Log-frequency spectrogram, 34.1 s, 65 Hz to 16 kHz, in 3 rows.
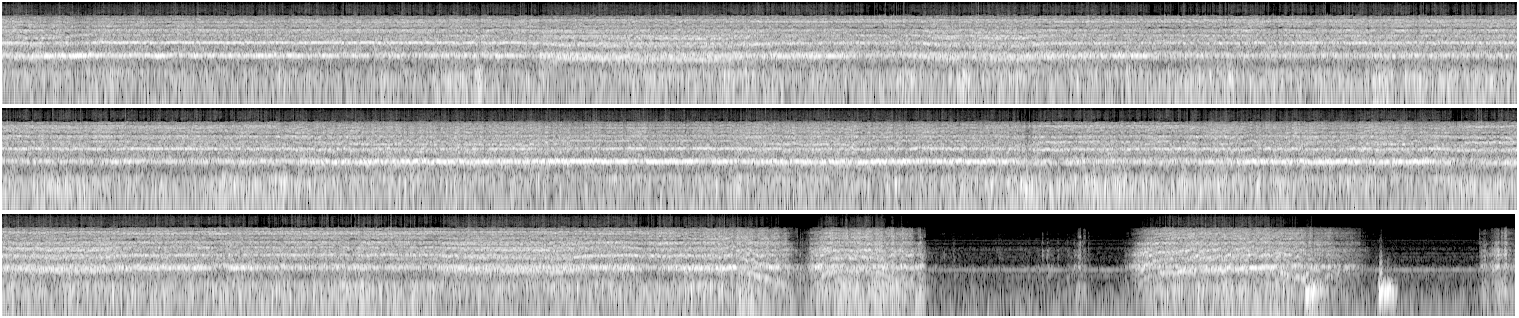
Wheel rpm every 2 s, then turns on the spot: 230, 230, 220, 220, 230, 230, 230, 210, 220, 230, 220, 220, 230, 220, 100, 50, 60.
32-34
